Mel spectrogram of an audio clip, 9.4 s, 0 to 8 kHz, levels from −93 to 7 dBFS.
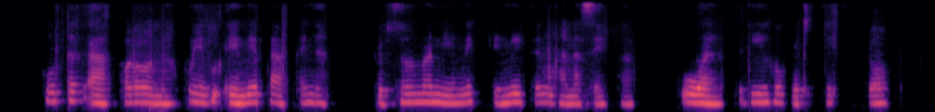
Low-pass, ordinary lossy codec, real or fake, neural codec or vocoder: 7.2 kHz; AAC, 32 kbps; fake; codec, 16 kHz, 1 kbps, X-Codec, HuBERT features, trained on general audio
